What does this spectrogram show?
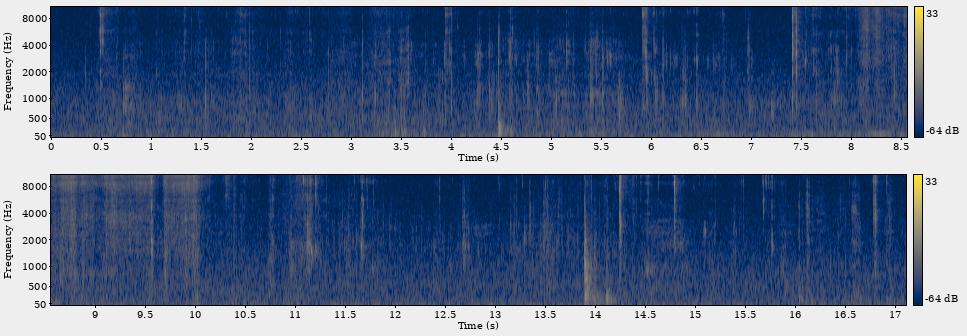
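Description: Faint close-up chewing and mouth sounds of someone eating a bite of a four-patty Quarter Pounder, with scattered small clicks and a few sharper taps. A brief soft rustle comes about eight to ten seconds in.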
